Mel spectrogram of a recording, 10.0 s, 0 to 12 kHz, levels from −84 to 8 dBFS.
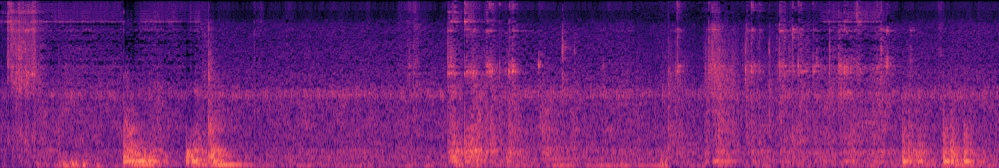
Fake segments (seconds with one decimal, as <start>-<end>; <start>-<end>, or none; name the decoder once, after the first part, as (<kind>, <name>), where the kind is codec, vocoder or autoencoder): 0.0-2.0 (codec, HILCodec); 8.2-8.8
